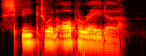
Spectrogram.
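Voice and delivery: put-on American accent. A British speaker retelling calling an automated bank line, put-on American accent. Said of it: "So I try and do an American accent. So I say".

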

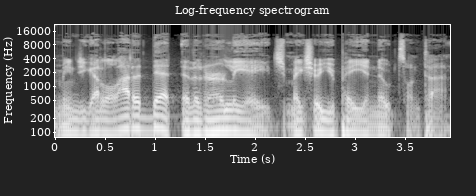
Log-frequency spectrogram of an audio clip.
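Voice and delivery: imitated Cajun accent. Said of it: "he was a little Cajun banker from Lafayette, Louisiana, low accent".

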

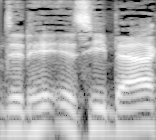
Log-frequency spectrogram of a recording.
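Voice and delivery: ordinary delivery

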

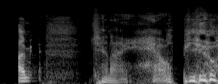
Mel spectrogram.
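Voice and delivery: soft, breathy, sighing, exasperated, put-upon annoyed tone. Retelling a worker who sighed as they walked up, imitating a heavy-sighing reply. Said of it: "she let out a heavy sigh".

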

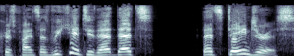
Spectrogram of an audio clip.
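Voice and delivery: usual speaking voice

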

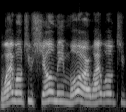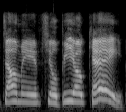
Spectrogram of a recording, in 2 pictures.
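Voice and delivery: put-on crying out. Speaker recapping a scene where a man cries out to another, retelling someone crying out. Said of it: "he's crying out to Aaron".

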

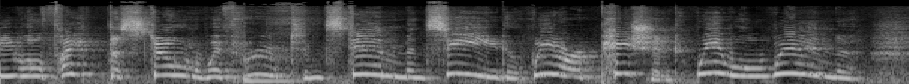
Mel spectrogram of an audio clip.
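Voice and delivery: very high, whiny puppet voice. Reading a card's flavor text spoken by the plant: Muppet-like plant voice. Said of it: "I don't know why it sounds like a Muppet show".

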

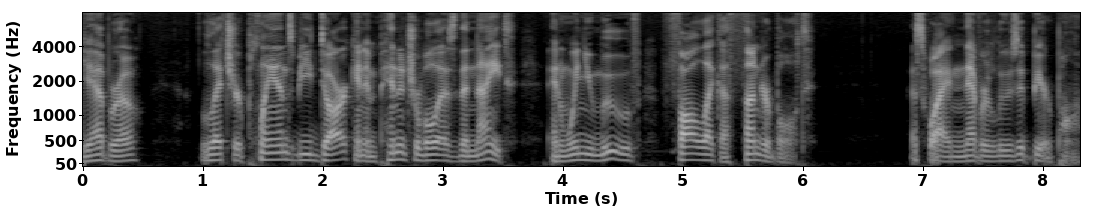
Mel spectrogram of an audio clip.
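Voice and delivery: ordinary talk

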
